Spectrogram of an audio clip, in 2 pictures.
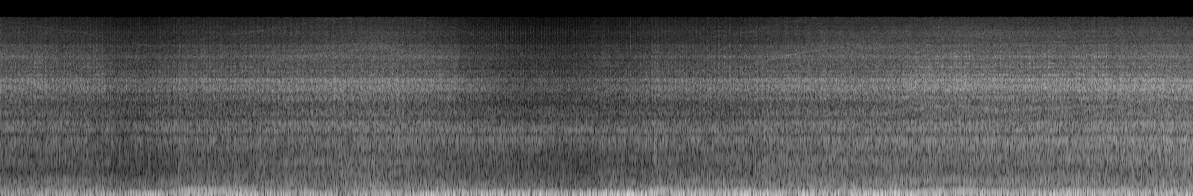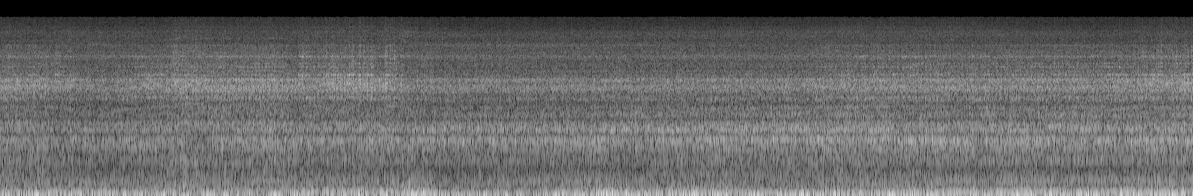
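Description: Toyota Lucida's turbodiesel engine running under way, with tyre and road noise, heard from underneath the car. It grows gradually louder, and a hiss builds from about a third of the way through as the car gathers speed.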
